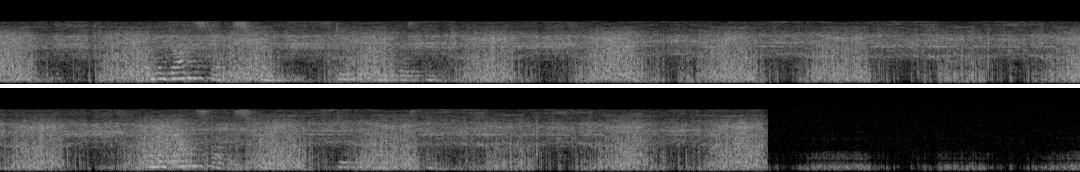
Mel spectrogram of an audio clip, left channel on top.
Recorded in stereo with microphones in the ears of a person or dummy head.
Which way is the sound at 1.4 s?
70° left (ahead or behind).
